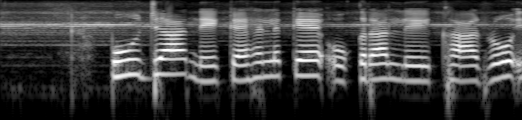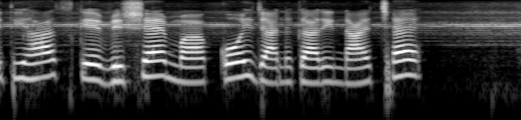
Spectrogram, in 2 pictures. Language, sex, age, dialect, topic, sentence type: Maithili, female, 51-55, Angika, banking, statement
